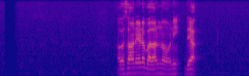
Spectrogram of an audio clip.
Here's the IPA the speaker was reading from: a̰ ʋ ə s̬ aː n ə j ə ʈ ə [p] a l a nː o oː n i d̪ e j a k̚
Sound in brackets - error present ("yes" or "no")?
yes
